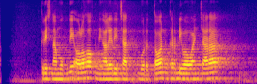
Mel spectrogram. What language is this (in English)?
Sundanese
